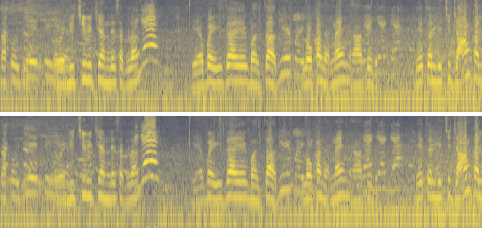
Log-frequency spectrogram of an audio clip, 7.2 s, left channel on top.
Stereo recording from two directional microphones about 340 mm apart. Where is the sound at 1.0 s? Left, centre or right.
Centre.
